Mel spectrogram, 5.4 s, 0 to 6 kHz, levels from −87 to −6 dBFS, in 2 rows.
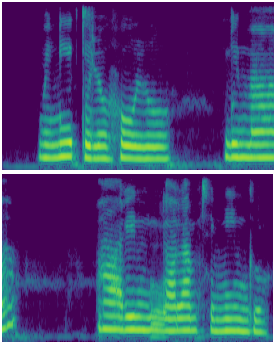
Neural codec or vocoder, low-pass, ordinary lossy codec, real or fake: codec, 16 kHz, 2 kbps, FreqCodec, larger model; 5.4 kHz; none; fake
